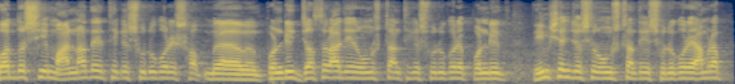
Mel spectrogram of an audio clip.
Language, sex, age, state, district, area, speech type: Bengali, male, 60+, West Bengal, Paschim Bardhaman, urban, spontaneous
